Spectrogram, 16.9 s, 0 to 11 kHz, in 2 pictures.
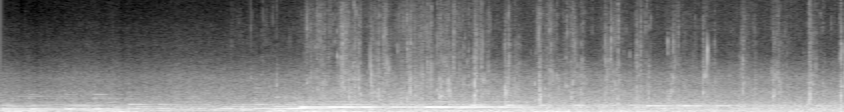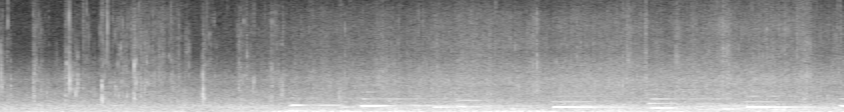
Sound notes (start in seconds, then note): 2.9 water slurping; 11.2 river rushing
